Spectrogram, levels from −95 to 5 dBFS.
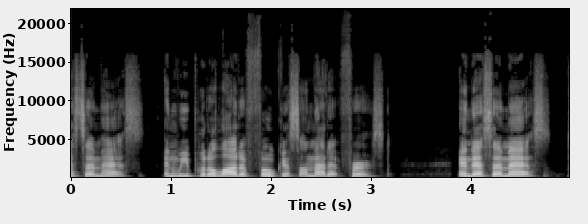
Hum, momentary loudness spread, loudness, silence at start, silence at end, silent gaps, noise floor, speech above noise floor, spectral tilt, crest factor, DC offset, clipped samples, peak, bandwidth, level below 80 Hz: none; 12 LU; -26 LUFS; 0 s; 0.25 s; 0.78-0.85 s, 3.81-3.86 s; -74 dBFS; 47 dB; -4.5 dB/octave; 20 dB; under 0.1%; under 0.1%; -8 dBFS; 17.5 kHz; -60 dBFS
